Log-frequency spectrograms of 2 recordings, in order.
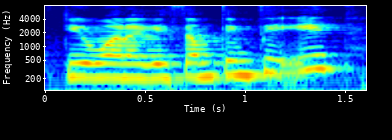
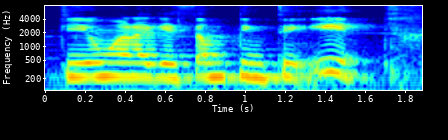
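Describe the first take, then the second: The two takes are said the same way.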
